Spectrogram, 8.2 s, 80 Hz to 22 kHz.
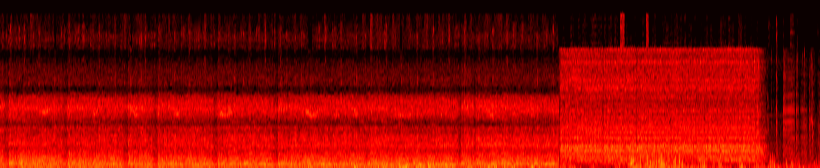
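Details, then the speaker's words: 2015 Ram ProMaster 2.4 MultiAir that suddenly stopped starting: fast, light cranking with no compression pulses, as if the valves or timing chain had failed. Air trapped in the MultiAir actuator was holding the valves shut, fixed by pushing the valve while cranking. "Ese, que ya no arrancó, pero no solo ese, sino que se escucha como si el vehículo no tuviera compresión, como si se hubieran ido las válvulas o la cadena de tiempo."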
